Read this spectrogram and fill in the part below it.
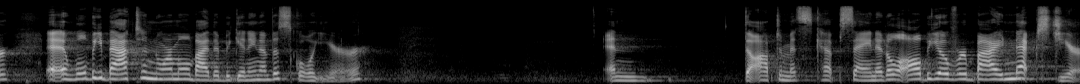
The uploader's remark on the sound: at Highland Baptist Church, Louisville, Kentucky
